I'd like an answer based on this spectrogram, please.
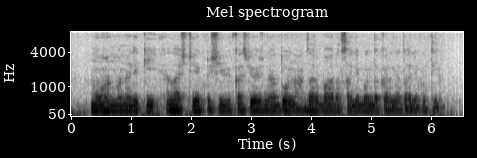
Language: Marathi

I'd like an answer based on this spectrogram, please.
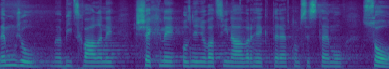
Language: Czech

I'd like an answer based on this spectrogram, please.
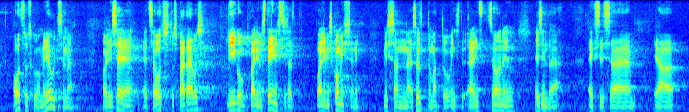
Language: Estonian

